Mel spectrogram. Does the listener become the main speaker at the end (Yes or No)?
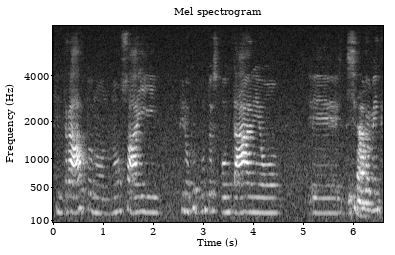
No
